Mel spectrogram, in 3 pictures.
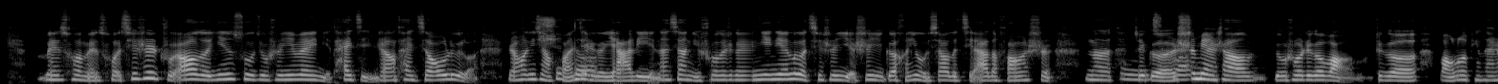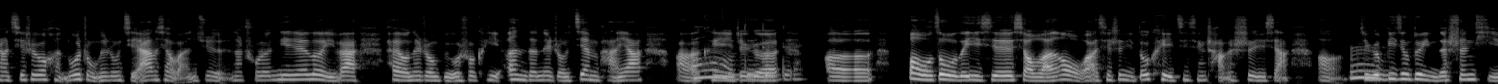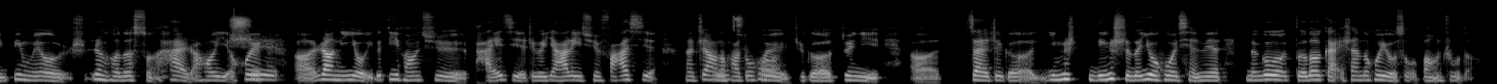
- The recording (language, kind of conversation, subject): Chinese, advice, 我该如何在零食和短视频等诱惑面前保持觉察？
- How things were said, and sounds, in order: other background noise; static; distorted speech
